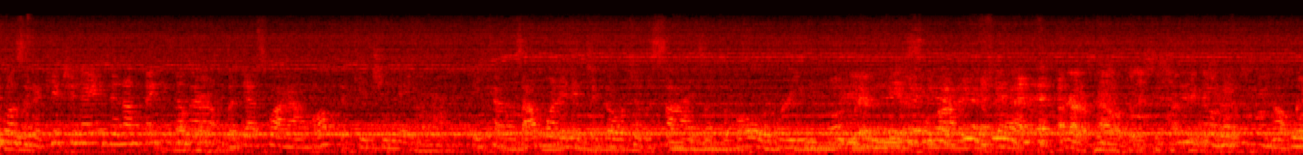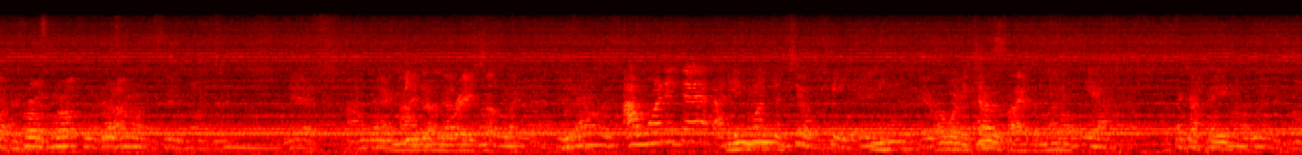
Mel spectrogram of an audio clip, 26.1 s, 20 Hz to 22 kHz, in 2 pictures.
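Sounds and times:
stand mixer motor humming: 0.0s - 26.0s.

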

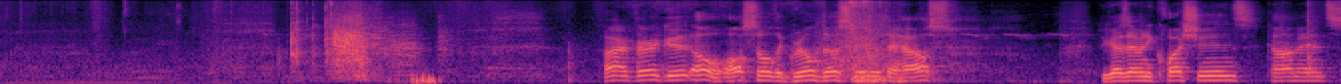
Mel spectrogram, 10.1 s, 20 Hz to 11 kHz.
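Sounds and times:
screen door creaking: 2.2s - 3.3s.

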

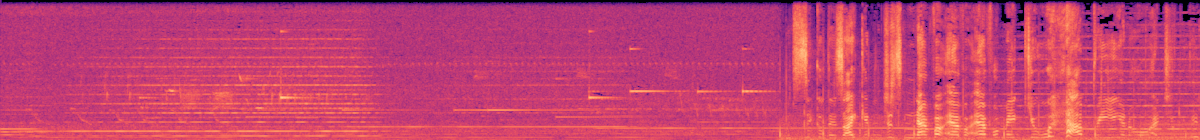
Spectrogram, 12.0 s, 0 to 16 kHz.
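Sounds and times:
metal wind chime ringing: 2.8s - 12.0s.

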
